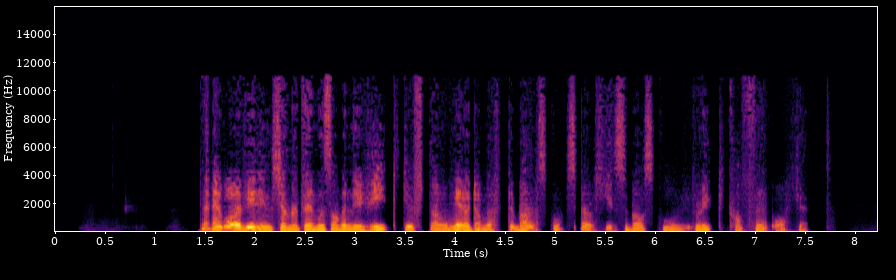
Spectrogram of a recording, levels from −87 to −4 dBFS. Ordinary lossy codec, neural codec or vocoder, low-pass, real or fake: MP3, 48 kbps; codec, 44.1 kHz, 0.9 kbps, DAC; 14.4 kHz; fake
